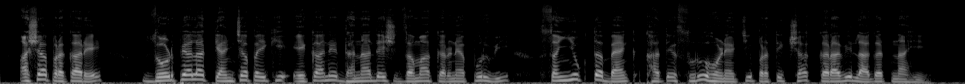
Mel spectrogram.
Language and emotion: Marathi, neutral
